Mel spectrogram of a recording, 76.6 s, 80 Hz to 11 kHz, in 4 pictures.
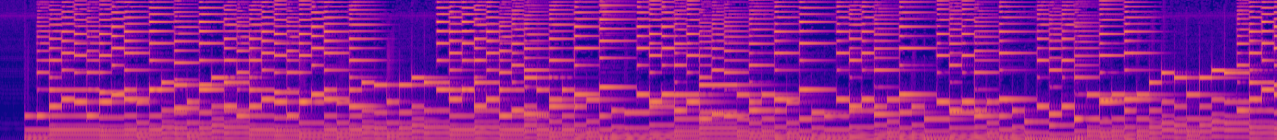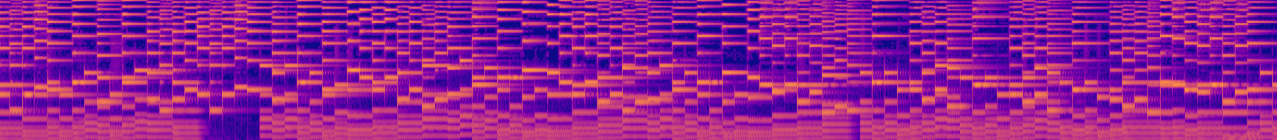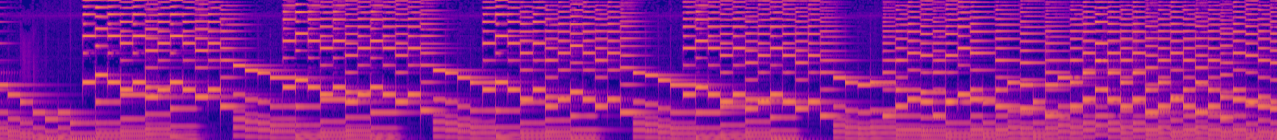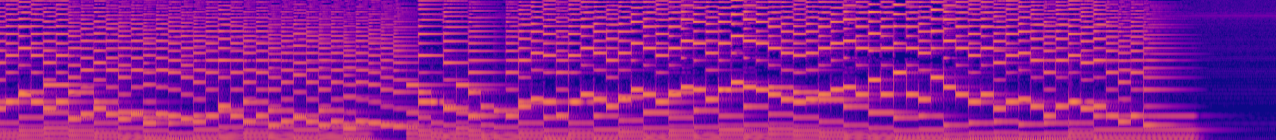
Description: Sound quality is excellent using a 12-bit DAC, 32kHz sample rate and 32-bit precision DSP computations.
'Two-part Invention' (J.S. Bach)  - Duet for 2 Sigma6 synth's, played by a MIDI sequencer.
